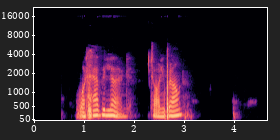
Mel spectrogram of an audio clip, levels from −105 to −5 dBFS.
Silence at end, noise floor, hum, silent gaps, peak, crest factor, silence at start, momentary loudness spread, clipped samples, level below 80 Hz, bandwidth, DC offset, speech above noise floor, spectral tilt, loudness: 0.65 s; -51 dBFS; none; 2.20-2.25 s, 3.33-3.94 s; -2 dBFS; 22 dB; 0.85 s; 19 LU; under 0.1%; -58 dBFS; 5.4 kHz; under 0.1%; 31 dB; -11 dB/octave; -21 LUFS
